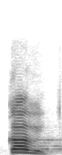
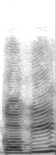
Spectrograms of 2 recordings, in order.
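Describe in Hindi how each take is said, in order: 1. अंतिम स्वर झटके से कटा हुआ है। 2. अंतिम स्वर खिंचा हुआ है।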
